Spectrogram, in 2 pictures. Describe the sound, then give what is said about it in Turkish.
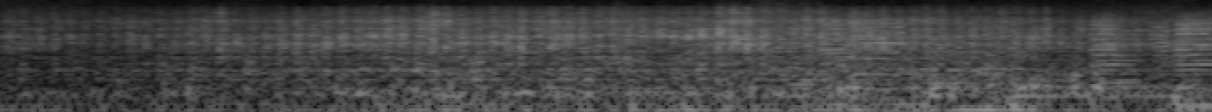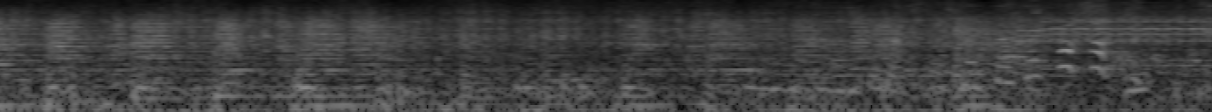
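A train sways heavily as it rumbles and clatters steadily along the rails, a dense, loud rolling roar with a rhythmic rattle throughout, muffled voices mixed into the noise. “Tren çok sallanıyor düşebilirsin.”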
